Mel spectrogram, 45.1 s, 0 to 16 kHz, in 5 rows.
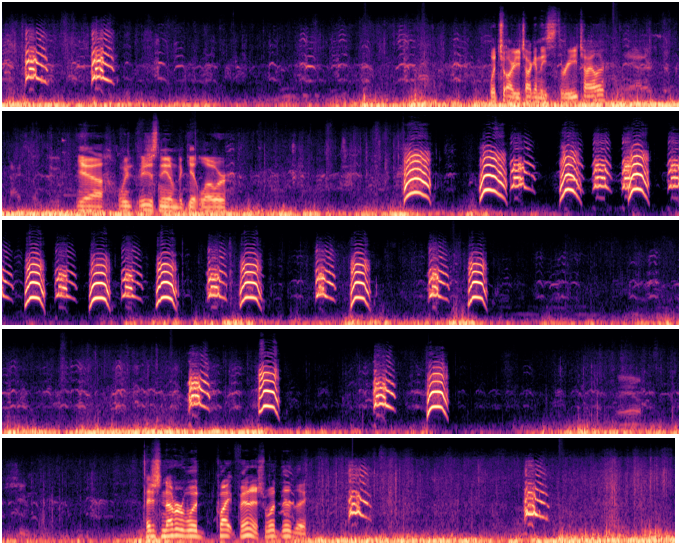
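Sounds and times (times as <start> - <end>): goose honking: 0.0 - 6.3, 14.4 - 14.8, 15.4 - 21.6, 23.6 - 24.6, 26.4 - 30.8, 31.8 - 33.1, 43.1 - 43.4
wind on microphone: 0.0 - 45.0.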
